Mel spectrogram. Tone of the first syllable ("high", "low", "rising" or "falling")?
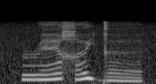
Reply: rising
